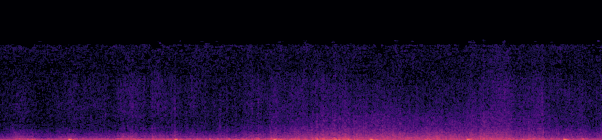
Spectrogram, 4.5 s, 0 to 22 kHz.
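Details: ASMR heart sound recording, with brushing and tapping played in the other ear: soft, regular low thumps at about 82 per minute under a steady hiss; normal heartbeat.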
